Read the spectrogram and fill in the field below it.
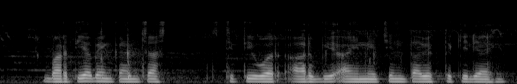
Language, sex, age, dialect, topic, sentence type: Marathi, male, 18-24, Standard Marathi, banking, statement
